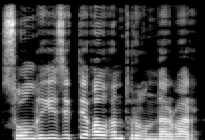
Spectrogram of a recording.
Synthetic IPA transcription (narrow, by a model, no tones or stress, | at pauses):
so̞ɴʁəjʰʲe̞ze̞k̚t̪e̞qʰɑlˠʁɑnt̪ʰʊɾʁənd̪ɑɾbɑɾ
